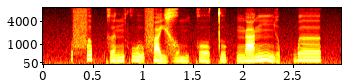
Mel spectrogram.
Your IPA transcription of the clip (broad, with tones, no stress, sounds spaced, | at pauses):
f ə˦˥ p̚ k ə˨˦ n k w ṵ˧˨ f a̰˧˨ j ɣ o̤˨˩ m k o˧˩ t̪ u˨˩ k̚ ŋ a˨˦ ŋ ɲ ə˨˩ p̚ ɓ əː˧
